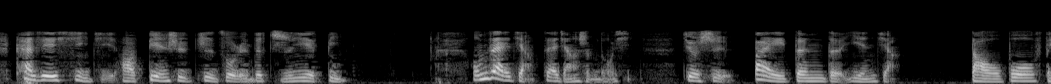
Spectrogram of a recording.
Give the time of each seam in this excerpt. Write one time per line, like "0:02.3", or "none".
0:05.4
0:07.5

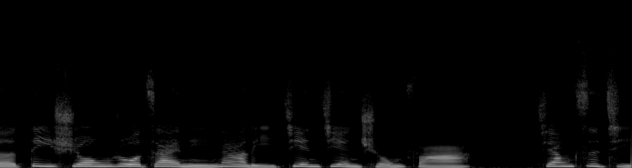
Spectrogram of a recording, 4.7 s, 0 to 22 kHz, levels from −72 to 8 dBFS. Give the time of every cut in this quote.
none

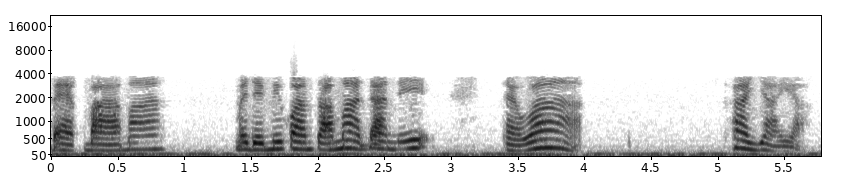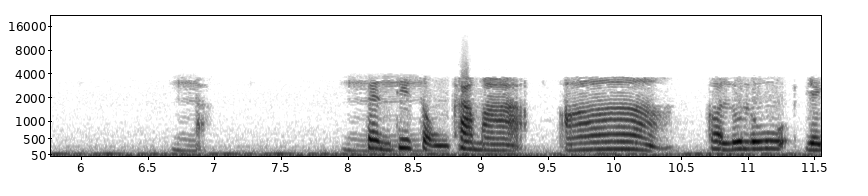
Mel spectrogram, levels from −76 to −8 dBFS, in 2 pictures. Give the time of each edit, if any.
0:06.9

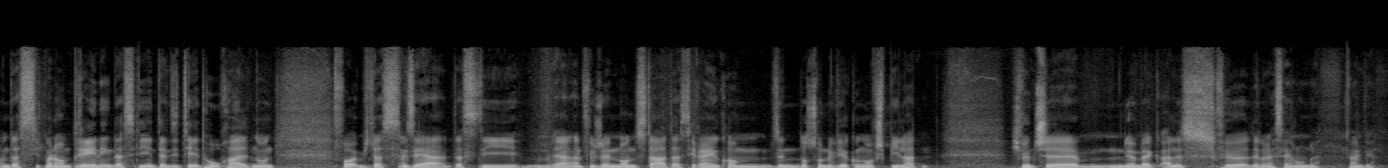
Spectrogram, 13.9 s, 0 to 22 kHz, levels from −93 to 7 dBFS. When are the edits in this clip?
0:01.3
0:03.3
0:04.0
0:12.1

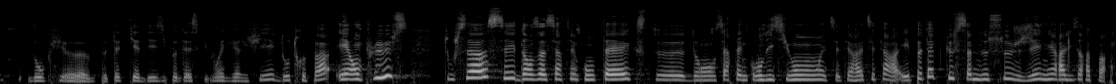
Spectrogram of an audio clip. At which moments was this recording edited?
0:04.3
0:09.6

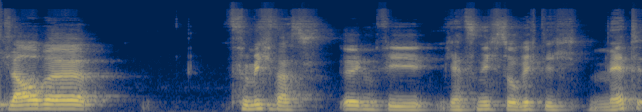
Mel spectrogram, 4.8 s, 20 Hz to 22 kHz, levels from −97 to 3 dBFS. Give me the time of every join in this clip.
0:02.0

